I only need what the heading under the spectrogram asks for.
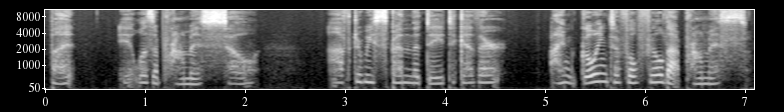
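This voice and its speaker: A woman playing an emotional young woman in a manga dub, speaking in an expressive, heartfelt way. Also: high voice, unhurried, no echo. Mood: wistful, soft. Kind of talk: manga dub character acting.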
